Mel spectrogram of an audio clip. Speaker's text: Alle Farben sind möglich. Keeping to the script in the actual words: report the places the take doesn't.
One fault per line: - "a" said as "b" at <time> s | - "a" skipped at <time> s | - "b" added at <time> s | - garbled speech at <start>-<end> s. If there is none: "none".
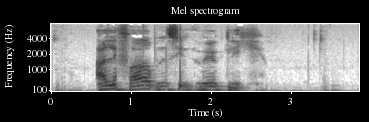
none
